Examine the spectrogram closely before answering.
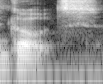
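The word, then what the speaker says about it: Goetz: That's goats spelled go o e t z. I think that's pronounced goats.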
